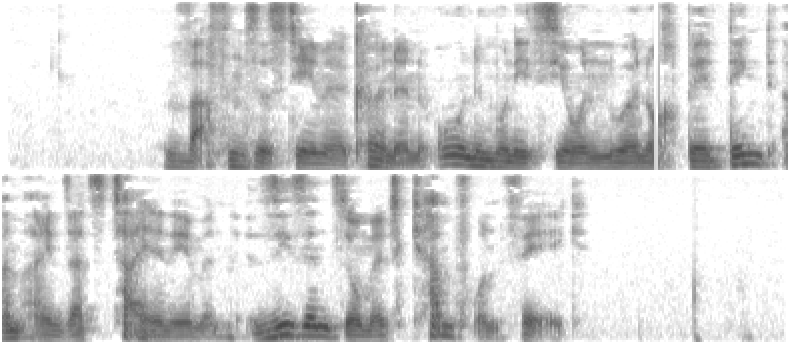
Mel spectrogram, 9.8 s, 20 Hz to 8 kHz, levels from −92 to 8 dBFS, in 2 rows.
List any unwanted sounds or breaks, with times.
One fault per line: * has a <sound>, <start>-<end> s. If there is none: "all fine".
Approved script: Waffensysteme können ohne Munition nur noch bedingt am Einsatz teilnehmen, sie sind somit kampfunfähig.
* has a dropout, 4.1-4.1 s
